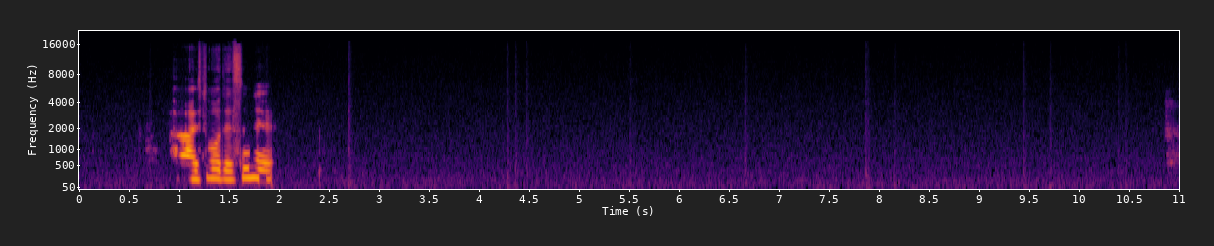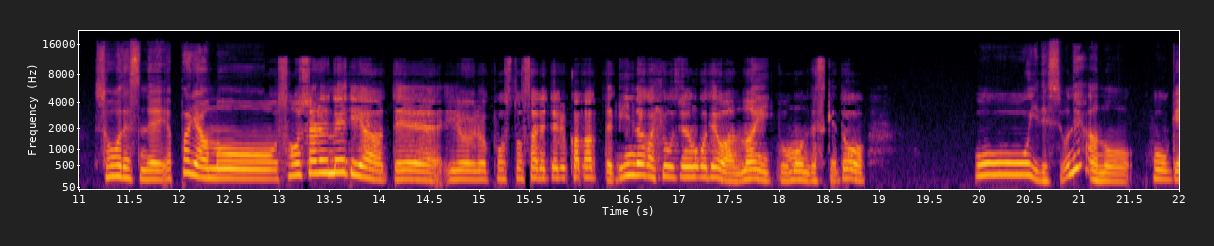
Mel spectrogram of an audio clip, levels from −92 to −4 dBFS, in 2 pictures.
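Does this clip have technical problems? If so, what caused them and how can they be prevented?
Yes. From 12.85 to 18.85 s the speech suddenly turns dull, losing everything above 11.5 kHz, because an adaptive stream at a lower bitrate was playing. Setting a higher minimum bitrate or buffering further ahead would prevent this drop.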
